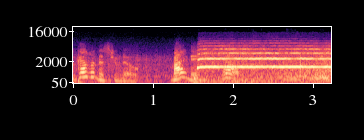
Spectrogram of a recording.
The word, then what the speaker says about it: Froy: My name's Froy. Did you say Froy? No, Froy. Not Lindsay. Froy. I'm sorry, I can't hear. It rhymes with joy.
